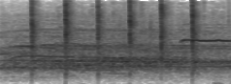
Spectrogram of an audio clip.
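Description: Congregation applauding and cheering in a steady wash of voices and claps, with sharp loud hits punctuating it roughly every third of a second.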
